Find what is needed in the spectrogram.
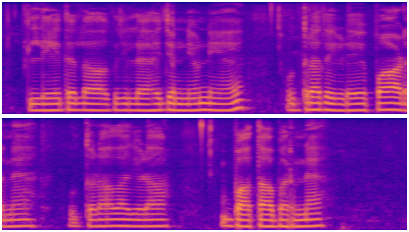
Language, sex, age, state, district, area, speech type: Dogri, male, 18-30, Jammu and Kashmir, Samba, rural, spontaneous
